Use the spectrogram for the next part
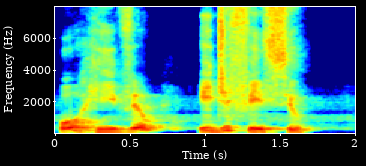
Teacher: Todas as palavrinhas estavam com a sílaba tônica na penúltima posição.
